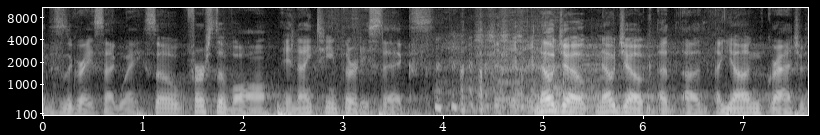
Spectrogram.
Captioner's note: laughter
